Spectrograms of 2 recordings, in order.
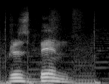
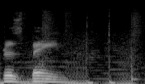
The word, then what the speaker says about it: Brisbane: It's Brisbane, not Brisbane, then.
